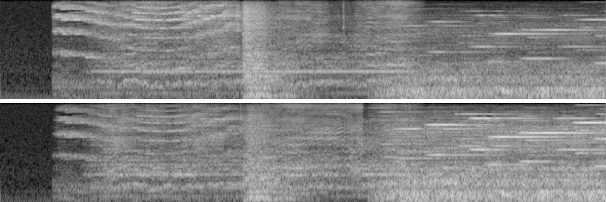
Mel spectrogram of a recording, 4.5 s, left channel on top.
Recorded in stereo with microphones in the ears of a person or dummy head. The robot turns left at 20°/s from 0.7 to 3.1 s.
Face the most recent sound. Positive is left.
turn(degrees=-65)  # may be behind; listen again after turning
